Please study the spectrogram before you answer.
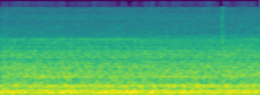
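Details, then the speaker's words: Land Rover Defender diesel cruising on a Georgian highway at a comfortable constant speed: steady low humming drone over the engine, gearbox/transmission noise coming through the unsealed gearbox tunnel. "this is quite a comfortable speed you hear the gearbox noise or transmission noise whatever it is"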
